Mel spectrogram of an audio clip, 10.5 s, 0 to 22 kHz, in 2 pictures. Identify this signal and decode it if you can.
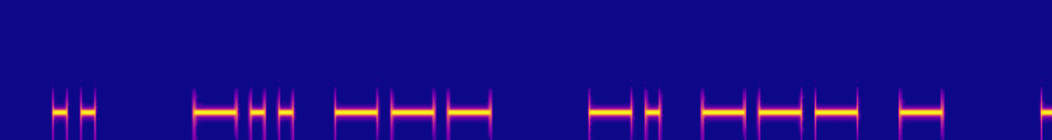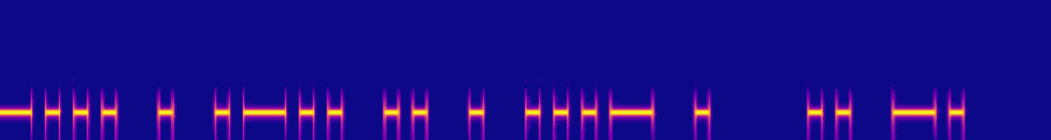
Morse code, heard as a keyed tone, about 17 wpm, 700 Hz. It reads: I DO NOT BELIEVE IN
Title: Sets of 5 Words Encore 17wpm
